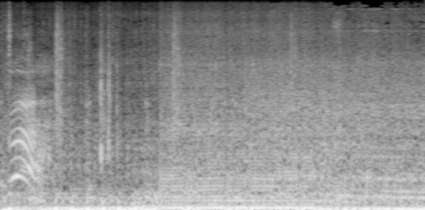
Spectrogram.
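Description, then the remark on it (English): A Volkswagen Beetle engine runs loud in the snow with a deep, steady rumbling drone, revving slightly throughout, while a brief voice cuts in at the start. “Back on the Beetle, the snowmobile.”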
